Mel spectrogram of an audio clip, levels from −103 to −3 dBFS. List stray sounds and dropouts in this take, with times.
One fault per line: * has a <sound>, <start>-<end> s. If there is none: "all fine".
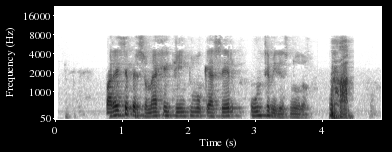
* has a laugh, 4.1-4.5 s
